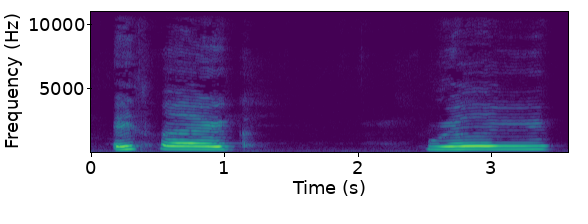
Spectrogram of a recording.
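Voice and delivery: words pushed through a yawn. Podcast host introducing the episode, talking through a yawn. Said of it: "Sorry, I was yawning".

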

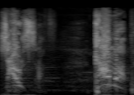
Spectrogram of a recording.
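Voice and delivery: put-on very high, powerful, commanding, intimidating holler. Retelling how they yelled for their son to come upstairs: retelling an intimidating yell. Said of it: "in my most intimidating and powerful voice, I yell".

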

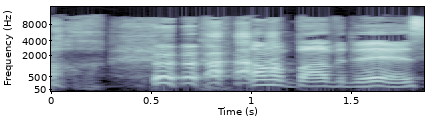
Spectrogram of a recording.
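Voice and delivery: high, scoffing, superior, dismissive tone, acted out. Describing a man scoffing at the professor's music sheet, mock-scoffing. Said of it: "scoffs at it".

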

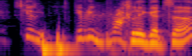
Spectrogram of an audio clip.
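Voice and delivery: put-on British accent. Acting out a neighbor asking to borrow broccoli: put-on British accent. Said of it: "why they're British all of a sudden".

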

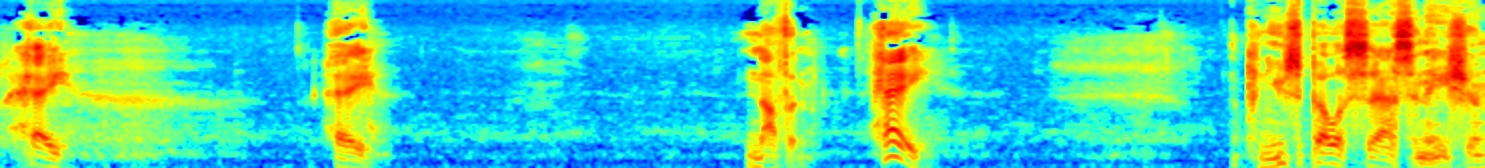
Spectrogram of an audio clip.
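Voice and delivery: voice kept down, just audible, under breath. Retelling what he said as a ten-year-old to a couple: imitating a hushed voice. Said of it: "talk to them in a hushed voice".

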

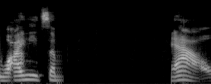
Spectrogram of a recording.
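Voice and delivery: put-on defensive voice. Retelling how he answered after being turned down: imitating a defensive reply. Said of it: "he just kinda got really defensive".

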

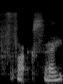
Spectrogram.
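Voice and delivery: hushed, whispered mutter under the breath. Retelling what a three-year-old said under her breath: imitating a quiet mutter under the breath. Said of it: "very quietly under her voice".

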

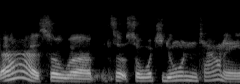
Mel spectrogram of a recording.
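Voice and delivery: put-on Minnesota accent. Retelling what local guys at a bar asked, imitating a Minnesota accent. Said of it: "everyone's accent here".

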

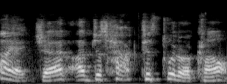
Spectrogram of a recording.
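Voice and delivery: put-on Cockney accent, very high pitched. Speaker greets Chad in a put-on voice: Cockney accent. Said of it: "Cockney accent".

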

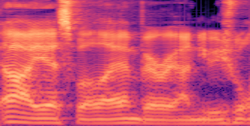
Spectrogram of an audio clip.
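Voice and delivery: imitated suave voice. Retelling a character's reply to a remark: imitating a suave reply. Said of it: "tries to kinda make it kinda suave".

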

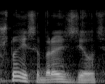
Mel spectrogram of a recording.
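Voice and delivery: ordinary delivery

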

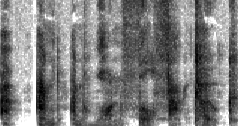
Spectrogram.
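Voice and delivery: very quiet, halting, stumbling, hushed whisper. Retelling a bar customer's order: imitating a customer whispering. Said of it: "leaned in towards me and whispered".

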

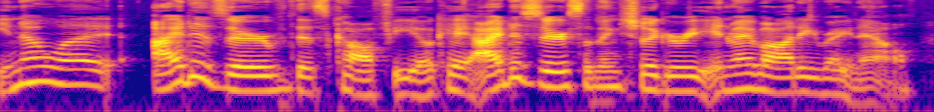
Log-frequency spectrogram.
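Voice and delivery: ordinary talk, nothing marked

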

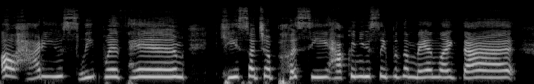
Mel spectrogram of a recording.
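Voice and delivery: goading, needling, high-pitched taunting jeer. Recounting how a man screamed at the speaker, imitating someone screaming. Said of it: "he is screaming at me".

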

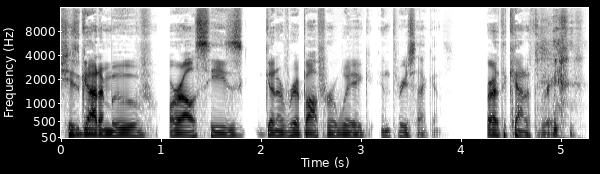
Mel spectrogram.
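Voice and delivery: ordinary delivery

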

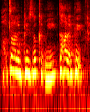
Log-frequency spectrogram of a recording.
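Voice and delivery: insistent, coaxing, sweet-talking pleading. Retelling how a man forcing a drink on her kept saying: imitating a man pleading. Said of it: "saying stuff like".

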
